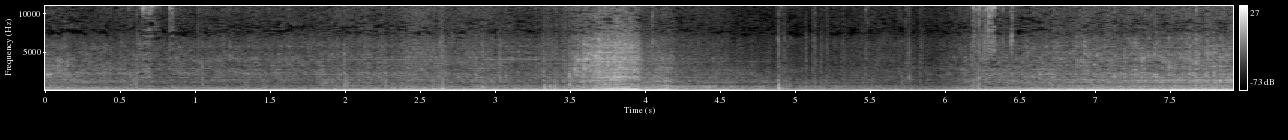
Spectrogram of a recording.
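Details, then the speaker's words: Jeep ZJ with rusted, holed muffler leaking fumes into the cab, run with the muffler cut off during exhaust replacement: deep, loud raw drone that swells sharply on a quick rev then settles; open exhaust before the new muffler is fitted. "where I put the new exhaust on let's fire this up it's just a cat off they're gone might be loud"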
